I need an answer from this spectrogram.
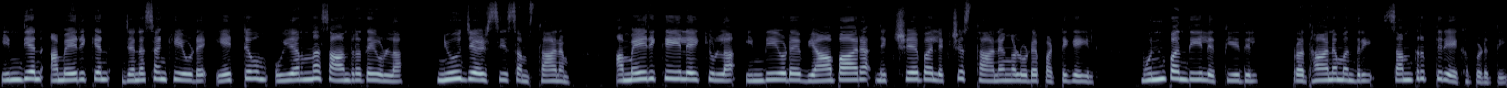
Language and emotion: Malayalam, neutral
